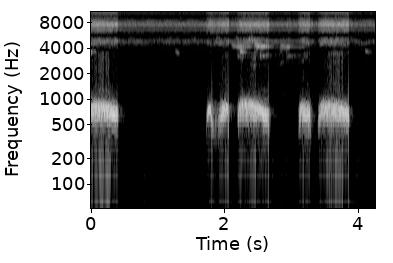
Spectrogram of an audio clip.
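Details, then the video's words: Spotted dove cooing, used as a lure to prompt other birds to call: low, hollow coo notes, a short opening coo, then after a pause a quick double coo followed by longer drawn-out coos, with a steady faint high hiss behind. "Suara Burung Tekukur"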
